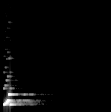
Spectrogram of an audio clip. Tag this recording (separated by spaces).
cinematic confirm UI interface select screen game click GUI bleep signal switch keystroke alarm menu button application computer beep fx command effect film typing gadjet alert blip sfx option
